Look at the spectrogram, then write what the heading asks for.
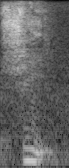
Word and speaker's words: Xi: of China um president shei it's um written XI Z but it's pronounced as she in Chinese um and it's been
